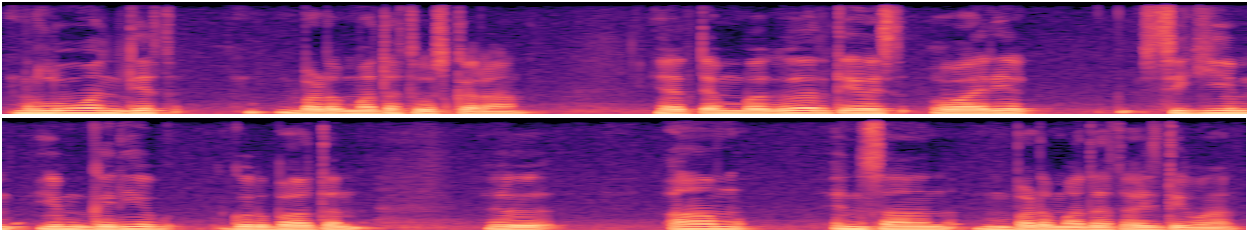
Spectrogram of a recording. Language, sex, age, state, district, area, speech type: Kashmiri, male, 60+, Jammu and Kashmir, Kulgam, rural, spontaneous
